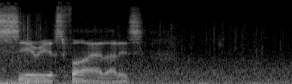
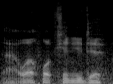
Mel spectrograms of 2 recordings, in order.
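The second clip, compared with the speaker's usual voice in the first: ordinary delivery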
